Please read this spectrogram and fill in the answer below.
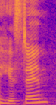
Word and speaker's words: Huston: Oh my God, Sam and I, it's Angelica Huston because I used to say Angelica Huston, and Sam was like, you literally have 2 of her books and you've read them, and that's not how you pronounce her name. I think that this is a New York issue because you get so used to Houston when it's spelled as Houston, and then anytime you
